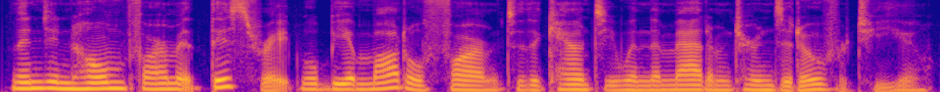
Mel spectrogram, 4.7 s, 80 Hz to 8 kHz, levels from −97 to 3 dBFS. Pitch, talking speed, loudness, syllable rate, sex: 165 Hz, 270 wpm, -17 LUFS, 5.9 syllables/s, female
